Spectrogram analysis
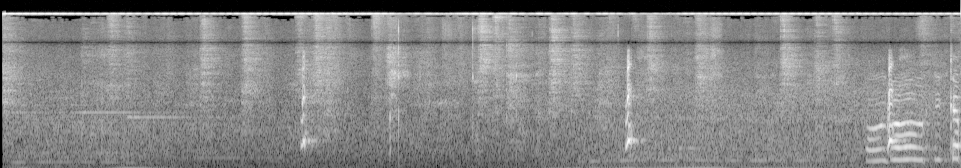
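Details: Dog hiccups: about four abrupt, brief catching sounds a few seconds apart in a quiet indoor room.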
